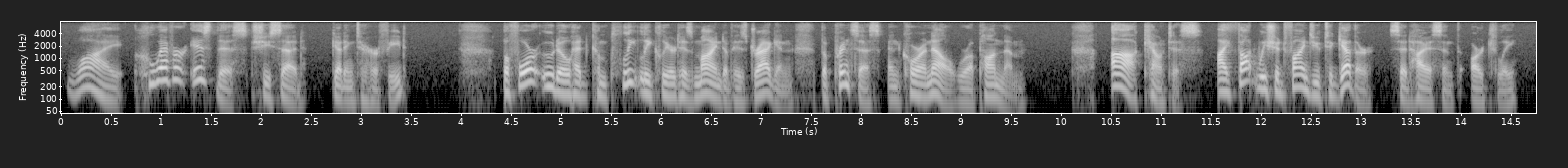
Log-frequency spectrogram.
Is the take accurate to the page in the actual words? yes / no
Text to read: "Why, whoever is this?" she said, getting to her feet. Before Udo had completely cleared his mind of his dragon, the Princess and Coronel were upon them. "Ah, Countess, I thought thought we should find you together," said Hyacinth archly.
no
